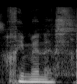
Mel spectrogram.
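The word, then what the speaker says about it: Jiménez: wie spricht man es denn aus in Spanisch? – Jimenez.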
